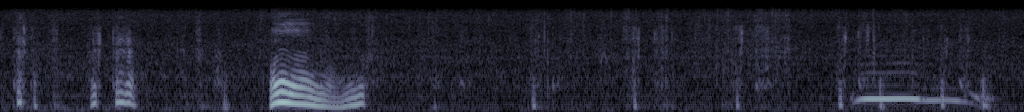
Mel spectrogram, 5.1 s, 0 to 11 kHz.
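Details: Eurasian eagle-owl, Eifel region of Germany, morning of 26 September 2013. A few sparse ticks come first, then one loud falling, buzzy wail near the middle. A steady, slightly drooping tone closes the clip.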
